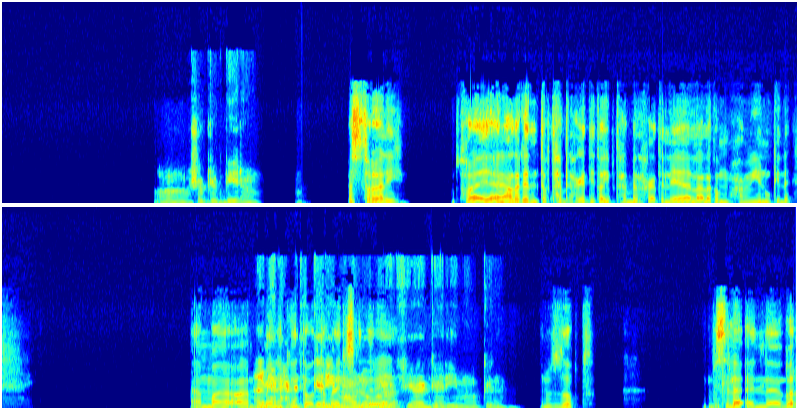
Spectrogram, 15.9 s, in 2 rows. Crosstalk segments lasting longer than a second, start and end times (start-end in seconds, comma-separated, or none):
10.5-12.0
